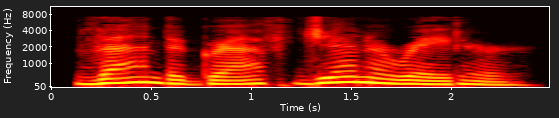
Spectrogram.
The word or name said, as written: Van de Graaff generator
